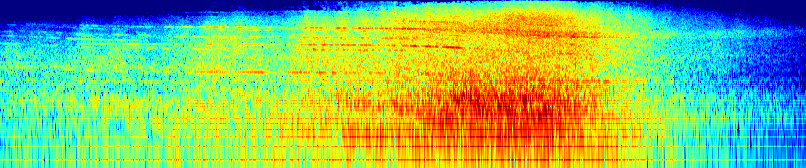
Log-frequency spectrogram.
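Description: Jet airliner flyby: the engine noise swells to a peak about six to seven seconds in and then fades away, with a high whine that drops slightly in pitch as it passes.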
